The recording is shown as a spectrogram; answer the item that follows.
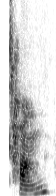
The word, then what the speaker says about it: tongue: So some letters have a silent U, like guitar, guess, tongue. Okay, so U can be silent.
